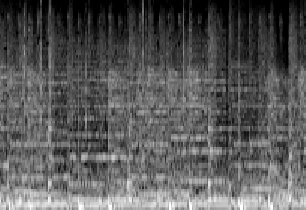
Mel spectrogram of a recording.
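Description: Background music with steady instrumental notes and a regular beat.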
